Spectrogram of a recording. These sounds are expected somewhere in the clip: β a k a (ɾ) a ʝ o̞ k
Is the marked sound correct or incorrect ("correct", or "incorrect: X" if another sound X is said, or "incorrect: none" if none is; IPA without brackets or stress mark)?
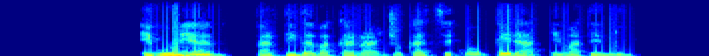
incorrect: r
